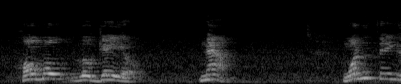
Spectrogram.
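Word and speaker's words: homologeo: now listen to this homologo homologo that word is is spelled h o m o l o g e homo ligue now one of the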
